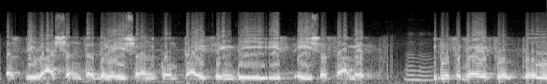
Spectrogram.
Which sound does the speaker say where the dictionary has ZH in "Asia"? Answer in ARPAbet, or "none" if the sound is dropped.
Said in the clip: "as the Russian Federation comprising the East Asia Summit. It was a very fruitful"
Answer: SH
